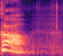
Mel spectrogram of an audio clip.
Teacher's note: जब आप का बोलते हैं तो बिल्कुल यहाँ गले के पास आपकी जीभ आपके तालू से टकराती है और वायु थोड़ी सी अवरोधित होती है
